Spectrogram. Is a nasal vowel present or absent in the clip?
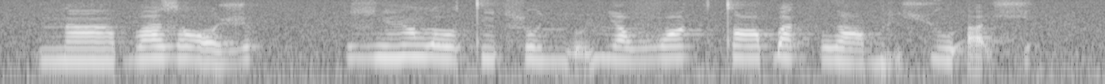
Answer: present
